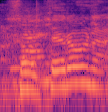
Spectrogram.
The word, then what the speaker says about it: solterona: Solterona, la solterona. Solterona. ¿La soltera o solterona? Como la llorona.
